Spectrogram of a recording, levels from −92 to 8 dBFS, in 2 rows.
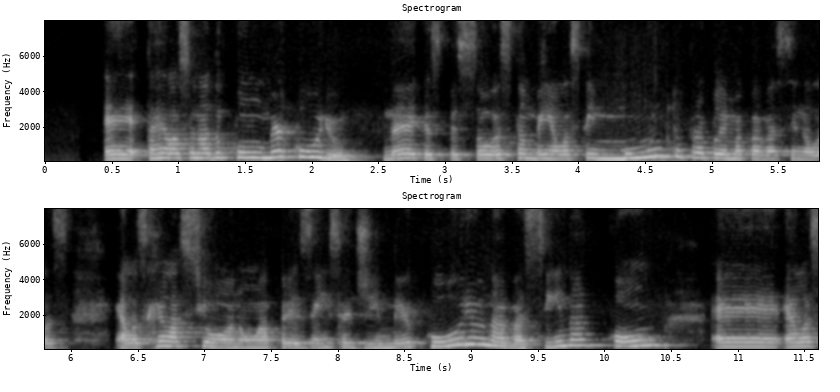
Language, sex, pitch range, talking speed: Portuguese, female, 230-275 Hz, 145 wpm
